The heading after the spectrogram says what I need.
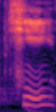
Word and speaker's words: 気: The misunderstood meaning of ki, or chi if you want to use the Chinese pronunciation, is magical superpower.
